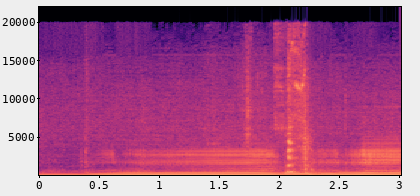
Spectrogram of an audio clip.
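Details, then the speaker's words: Household water pipes hum when the toilet is flushed: a steady low trombone-like drone with a faint whistle near a valve that is leaking by. Humming water pipes. "sounds like a trombone here I know I do here it's leaking by it so it's like it's like a whistle effect right"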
